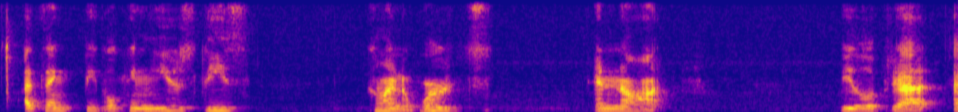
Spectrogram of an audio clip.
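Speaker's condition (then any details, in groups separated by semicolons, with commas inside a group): Disability causing slurred speech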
